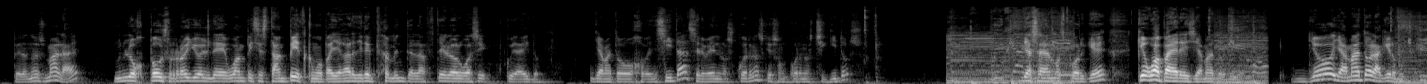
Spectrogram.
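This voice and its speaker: A young man from Spain with a Spanish accent, talking excitedly through a casual live-stream commentary, swearing often in chatty fan banter. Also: fairly high pitch. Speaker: streamer analyzing an anime opening.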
